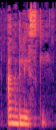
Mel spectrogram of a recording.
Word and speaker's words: английский: So when you're trying to pronounce it quicker, the sound E will basically like disappear. Английский, английский, английский, английский.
